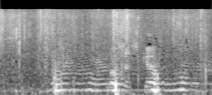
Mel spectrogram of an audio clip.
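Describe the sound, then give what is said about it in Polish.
Bees buzz around a person's head and hair, a steady droning hum that swells louder a few times as individual bees pass close. “Siadają mi na włosy, na głowę. Oła, urządliła mnie ta pszczoła w głowę.”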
